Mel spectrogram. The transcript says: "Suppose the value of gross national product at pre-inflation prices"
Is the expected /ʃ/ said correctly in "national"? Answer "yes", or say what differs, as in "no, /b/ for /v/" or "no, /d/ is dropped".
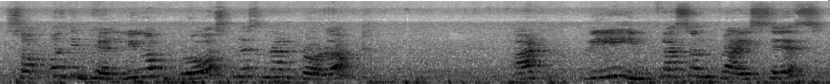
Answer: no, /s/ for /ʃ/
